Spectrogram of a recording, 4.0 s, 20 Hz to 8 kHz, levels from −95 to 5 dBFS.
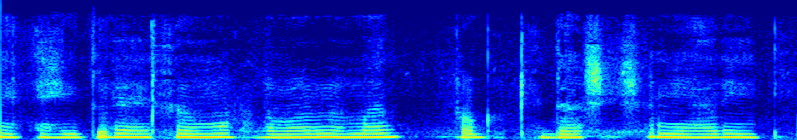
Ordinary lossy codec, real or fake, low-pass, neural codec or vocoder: AAC, 32 kbps; fake; 7.2 kHz; codec, 44.1 kHz, 1.7 kbps, Pupu-Codec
